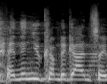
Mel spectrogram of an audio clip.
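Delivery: ordinary delivery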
